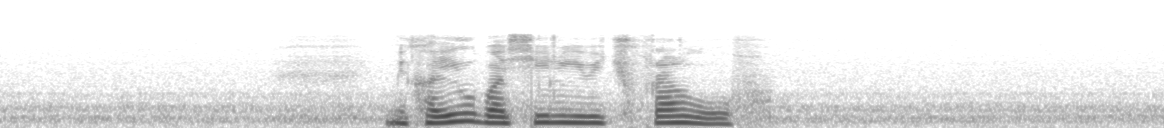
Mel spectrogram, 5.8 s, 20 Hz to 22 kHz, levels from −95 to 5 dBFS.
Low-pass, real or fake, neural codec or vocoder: 7.2 kHz; real; none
